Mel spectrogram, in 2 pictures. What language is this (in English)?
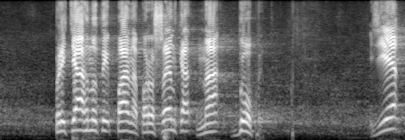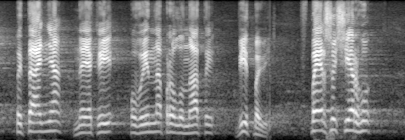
Ukrainian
